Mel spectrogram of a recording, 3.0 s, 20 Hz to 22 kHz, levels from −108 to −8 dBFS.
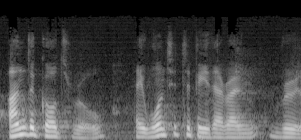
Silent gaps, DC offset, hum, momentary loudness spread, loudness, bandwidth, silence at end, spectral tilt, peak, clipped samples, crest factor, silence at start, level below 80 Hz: none; under 0.1%; none; 14 LU; -33 LUFS; 9 kHz; 0 s; -8.5 dB/octave; -12 dBFS; under 0.1%; 20 dB; 0 s; -68 dBFS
